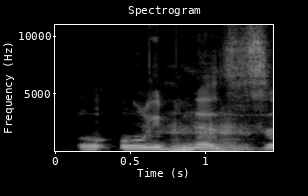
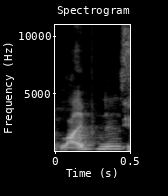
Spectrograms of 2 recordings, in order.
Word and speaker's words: Leibniz: Well, another major contributor to classical physics was Gottfried Wilhelm Leibniz. Is that how you say it, James? – Exactly. Yep. – Leibniz? – Yeah.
